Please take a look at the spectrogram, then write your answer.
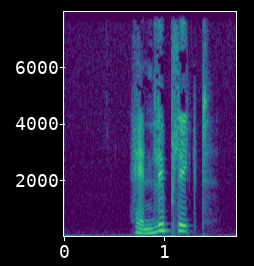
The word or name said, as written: handlepligt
